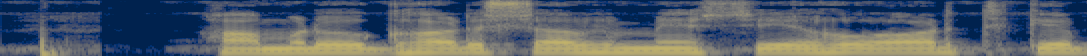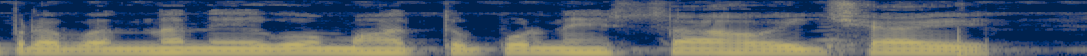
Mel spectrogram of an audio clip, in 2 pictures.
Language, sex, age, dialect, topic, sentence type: Magahi, male, 25-30, Western, banking, statement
